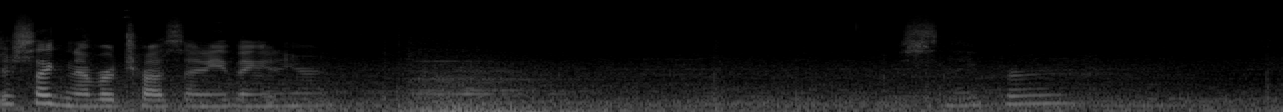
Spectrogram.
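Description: A young woman talks close to a microphone.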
